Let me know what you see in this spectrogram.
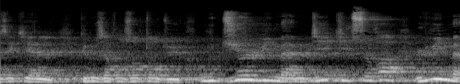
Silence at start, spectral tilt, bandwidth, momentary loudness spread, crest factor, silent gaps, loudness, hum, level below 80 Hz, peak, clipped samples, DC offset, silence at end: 0 s; -6.5 dB/octave; 14 kHz; 6 LU; 12 dB; none; -17 LUFS; none; -50 dBFS; -4 dBFS; under 0.1%; under 0.1%; 0 s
